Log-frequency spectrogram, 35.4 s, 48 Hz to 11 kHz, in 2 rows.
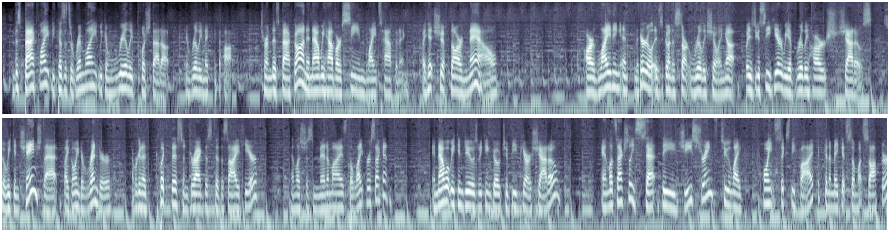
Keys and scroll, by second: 8.0 shift+r.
